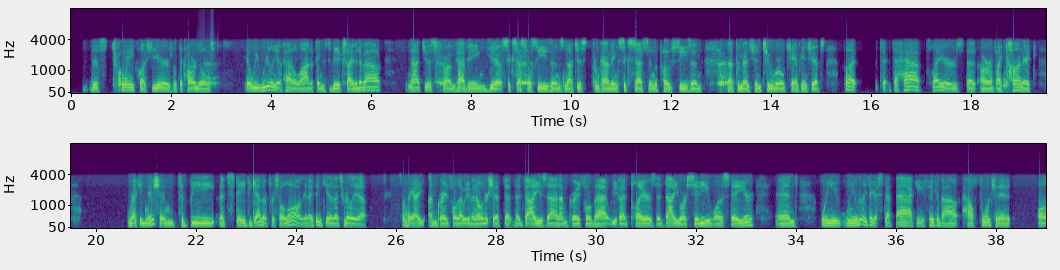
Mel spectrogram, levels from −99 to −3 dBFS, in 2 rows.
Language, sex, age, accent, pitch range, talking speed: English, male, 40-59, American, 105-125 Hz, 175 wpm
